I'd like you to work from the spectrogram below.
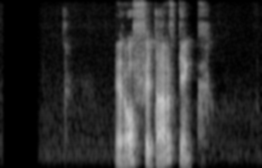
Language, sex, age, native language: Icelandic, male, 50-59, Icelandic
